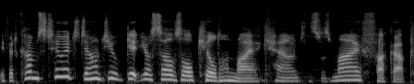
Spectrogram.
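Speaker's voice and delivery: quiet muttering under her breath. Voicing a character speaking to nearby party members: quietly under her breath. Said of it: "kind of quietly under her breath".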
